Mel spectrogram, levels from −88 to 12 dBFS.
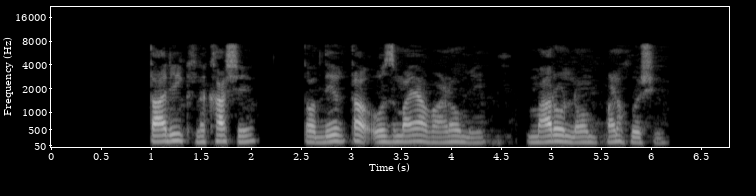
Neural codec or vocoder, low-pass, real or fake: none; 7.2 kHz; real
